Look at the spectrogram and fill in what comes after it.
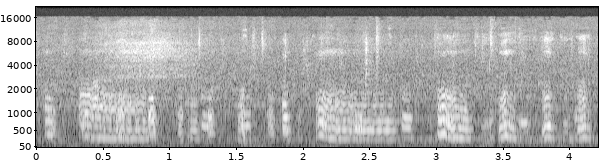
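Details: Eleven puppies, 18 days old, in their litter while the mother takes a break: bursts of squealing, nasal whines come in three longer stretches with short squeaks between, mid-pitched and rich in overtones, over a soft room hiss.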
